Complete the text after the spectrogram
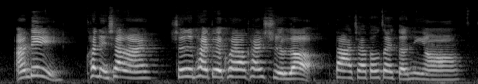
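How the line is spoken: Mother shouting from downstairs. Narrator (Chinese): 安迪的妈妈在楼下客厅大喊

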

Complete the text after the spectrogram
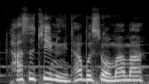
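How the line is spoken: Frantic shouting. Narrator (Chinese): 他疯狂的喊着说

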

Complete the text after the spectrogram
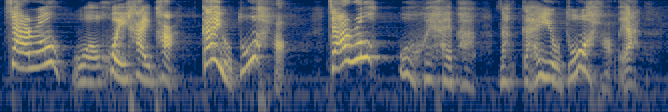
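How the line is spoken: Plain. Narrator (Chinese): 他的贴身女仆对他说

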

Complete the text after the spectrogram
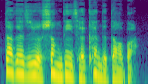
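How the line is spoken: Sighing. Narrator (Chinese): 哈尔叹了口气

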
